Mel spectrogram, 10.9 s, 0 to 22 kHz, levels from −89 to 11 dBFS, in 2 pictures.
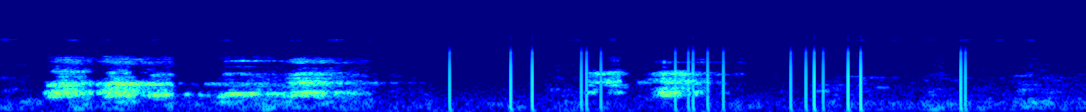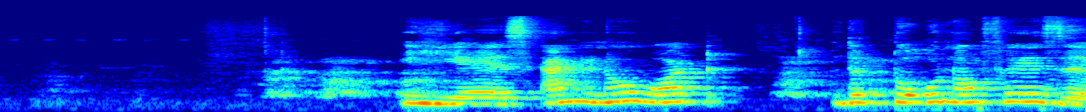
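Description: A train of clicks runs from 2.25 to 4.83 s: about twenty similar pulses at roughly 7 per second, unevenly spaced and about as loud as the speech, likely interference or a faulty connection or power supply.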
